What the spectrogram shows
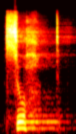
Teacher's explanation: huruf ta yang memiliki sifat hamas dan syiddah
